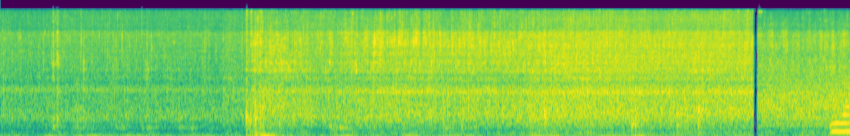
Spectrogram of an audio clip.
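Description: Brinjal pieces dropped into a pan of cooked-down tomatoes burst into a louder, sustained sizzling hiss after a quieter simmer, close up, ending with a sharp knock and brief clatter.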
